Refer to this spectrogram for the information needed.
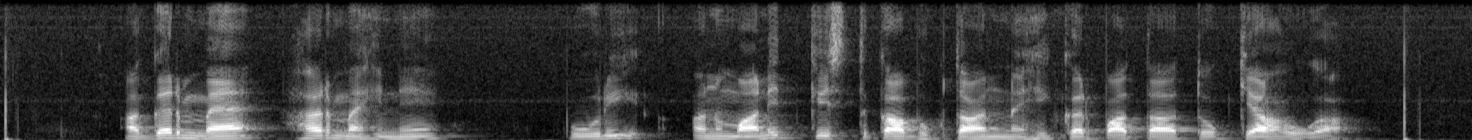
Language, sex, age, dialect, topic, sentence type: Hindi, male, 18-24, Marwari Dhudhari, banking, question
